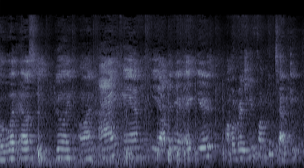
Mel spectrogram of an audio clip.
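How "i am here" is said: normal talking voice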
